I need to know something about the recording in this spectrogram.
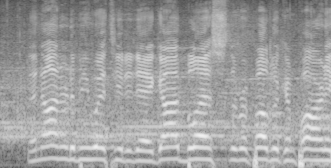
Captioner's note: applause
